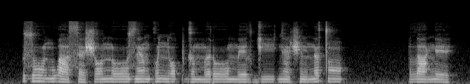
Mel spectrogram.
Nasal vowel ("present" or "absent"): present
